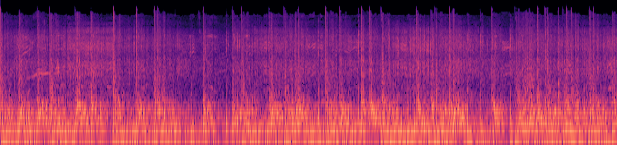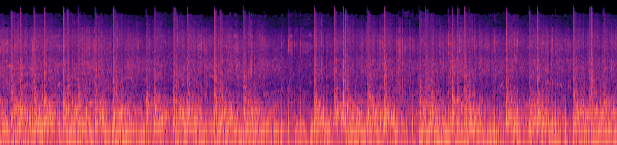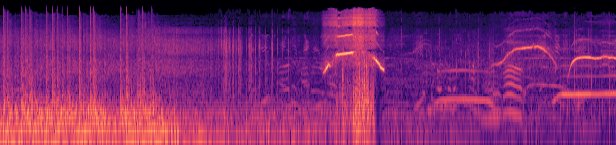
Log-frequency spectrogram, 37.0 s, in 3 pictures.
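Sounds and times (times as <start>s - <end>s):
firework shells bursting: 19.1s - 32.8s.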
